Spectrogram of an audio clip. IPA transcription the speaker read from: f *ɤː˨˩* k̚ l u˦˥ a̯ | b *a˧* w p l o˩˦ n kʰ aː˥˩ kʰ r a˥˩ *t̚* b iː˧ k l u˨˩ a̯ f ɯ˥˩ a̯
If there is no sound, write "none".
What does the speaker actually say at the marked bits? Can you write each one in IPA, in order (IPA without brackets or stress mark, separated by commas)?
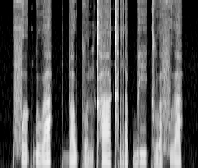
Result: ɤː˦˥, a˧, p̚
